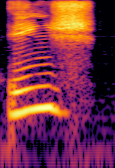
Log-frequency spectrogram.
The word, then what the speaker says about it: Engie: No Instagram é Engie, o G é mudo, né?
